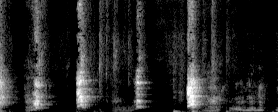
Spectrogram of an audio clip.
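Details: A blue roan working cocker spaniel gives sharp, irregular barks and low growly noises while play fighting with another cocker spaniel.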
